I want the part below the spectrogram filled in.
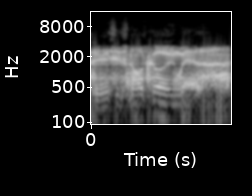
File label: scared; balkan epic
